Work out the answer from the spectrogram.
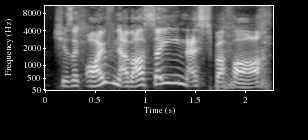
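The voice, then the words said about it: Bad South African accent. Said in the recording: “This is a terrible South African accent.”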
